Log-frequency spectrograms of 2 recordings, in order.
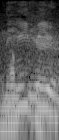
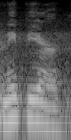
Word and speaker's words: Napier: Nikola Vucevic, Donovan Mitchell, Josh Richardson, Shabazz na, parang pronounce yan? Napier. Napier.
